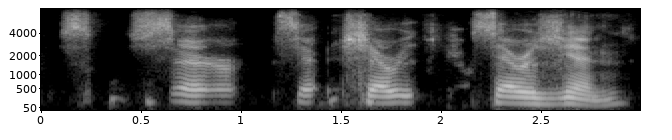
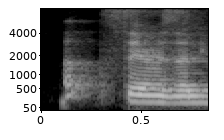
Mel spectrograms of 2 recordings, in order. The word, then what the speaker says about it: Sarahzin: So Sarah Jean, am I saying it correctly? Sarah's in. Yep.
